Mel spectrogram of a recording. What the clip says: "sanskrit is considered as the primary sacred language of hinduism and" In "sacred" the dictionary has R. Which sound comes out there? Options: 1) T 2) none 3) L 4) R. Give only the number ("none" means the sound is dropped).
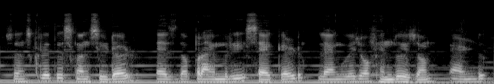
2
